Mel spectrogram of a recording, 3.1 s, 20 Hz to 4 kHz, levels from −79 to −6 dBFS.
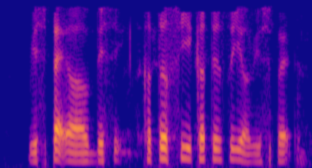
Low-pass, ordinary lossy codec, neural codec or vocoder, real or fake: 3.6 kHz; MP3, 24 kbps; codec, 16 kHz, 4 kbps, FunCodec, trained on LibriTTS, 50 frames a second; fake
